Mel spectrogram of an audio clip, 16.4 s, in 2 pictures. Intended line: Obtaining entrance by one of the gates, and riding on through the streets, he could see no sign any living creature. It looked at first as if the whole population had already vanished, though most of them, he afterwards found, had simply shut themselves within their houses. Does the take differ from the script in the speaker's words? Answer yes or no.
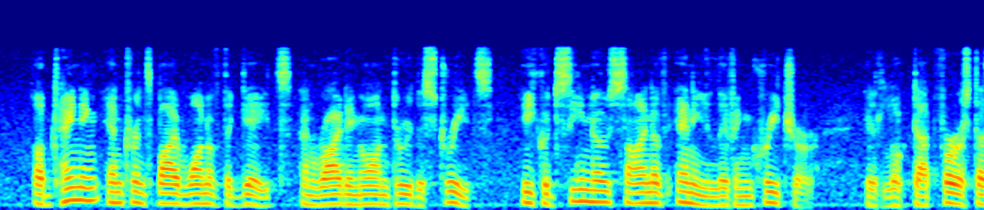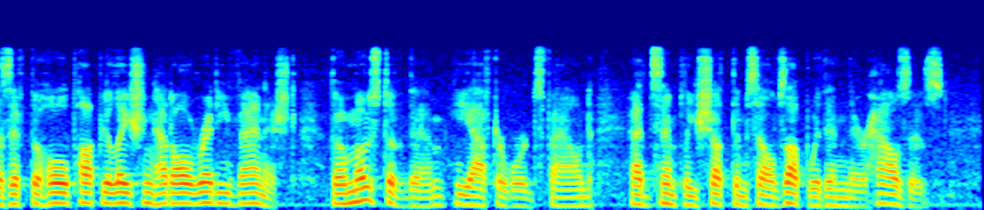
yes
